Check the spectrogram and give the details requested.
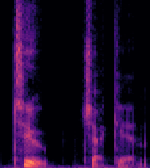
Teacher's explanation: To the schwa sound. That little neutral uh sound. So to check in becomes to check in. · to isn't pronounced with its full strong ooh vowel sound like if you said the word to. Instead, it gets reduced.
